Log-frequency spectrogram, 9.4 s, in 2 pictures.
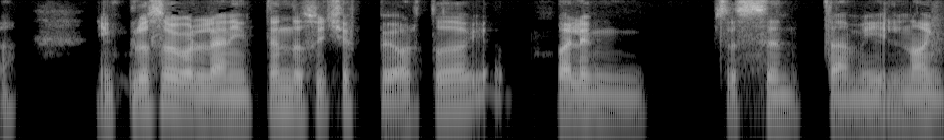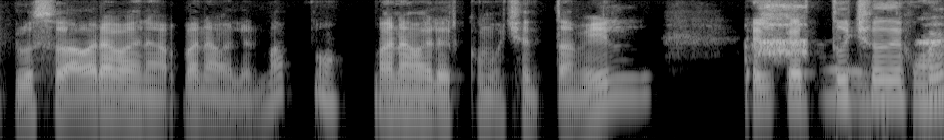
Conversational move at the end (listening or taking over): taking over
